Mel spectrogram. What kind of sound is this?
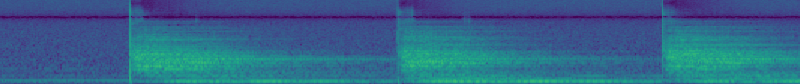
Industrial springs recorded with piezos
